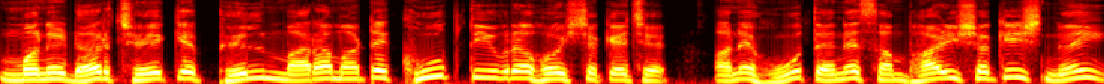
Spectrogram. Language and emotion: Gujarati, fearful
